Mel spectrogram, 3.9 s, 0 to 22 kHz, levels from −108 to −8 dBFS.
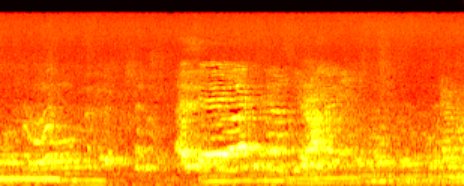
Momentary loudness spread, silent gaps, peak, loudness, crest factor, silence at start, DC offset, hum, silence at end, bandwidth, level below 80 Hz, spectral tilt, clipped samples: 13 LU; none; -4 dBFS; -22 LUFS; 18 dB; 0 s; under 0.1%; none; 0 s; 16.5 kHz; -50 dBFS; -4 dB/octave; under 0.1%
